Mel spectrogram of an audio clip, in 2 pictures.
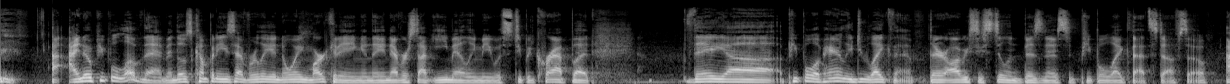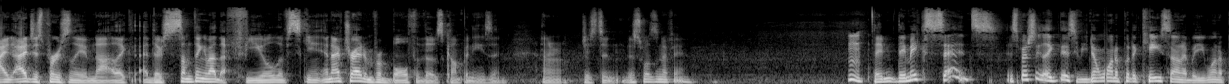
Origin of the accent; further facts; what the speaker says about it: Montana, United States; my family's all Verizon because we're from Montana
